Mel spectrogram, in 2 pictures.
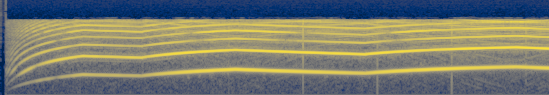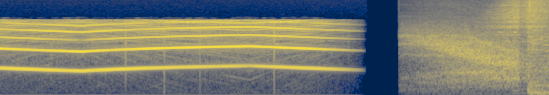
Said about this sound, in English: When you hear those sirens, do you say to yourself, "Wish I could do that"?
